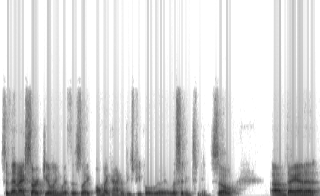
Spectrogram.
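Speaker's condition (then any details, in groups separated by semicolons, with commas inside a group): No condition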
